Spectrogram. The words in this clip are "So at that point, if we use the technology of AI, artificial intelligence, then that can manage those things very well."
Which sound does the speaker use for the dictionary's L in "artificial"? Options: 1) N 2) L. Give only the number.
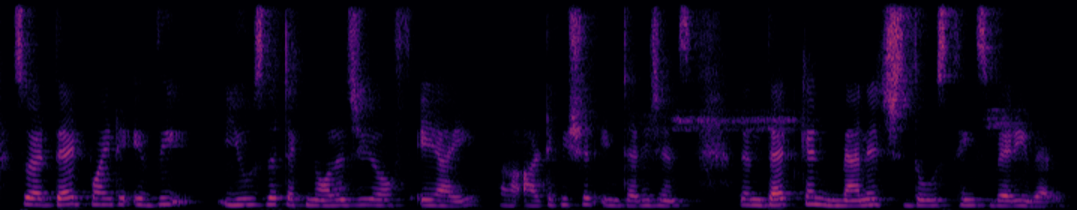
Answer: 2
